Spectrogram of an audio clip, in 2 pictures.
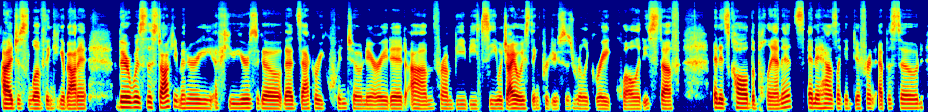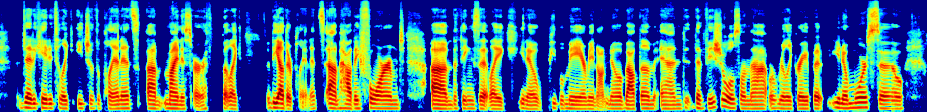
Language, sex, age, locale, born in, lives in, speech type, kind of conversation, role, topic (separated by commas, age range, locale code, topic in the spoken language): English, female, 35-39, en-US, United States, United States, conversation, unstructured, none, What documentaries have changed how you see something in your everyday life?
